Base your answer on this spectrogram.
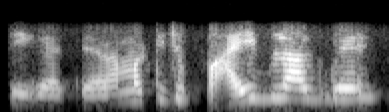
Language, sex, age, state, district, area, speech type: Bengali, female, 45-60, West Bengal, Hooghly, rural, conversation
